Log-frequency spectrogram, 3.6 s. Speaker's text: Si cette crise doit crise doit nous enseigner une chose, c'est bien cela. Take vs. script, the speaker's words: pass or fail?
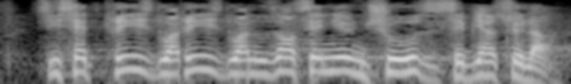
pass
